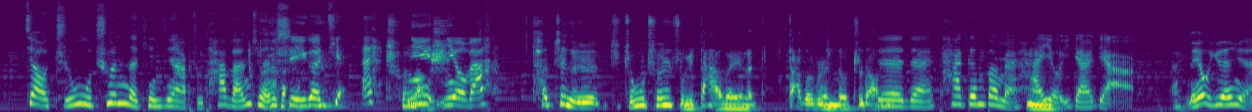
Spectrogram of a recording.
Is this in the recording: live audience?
no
